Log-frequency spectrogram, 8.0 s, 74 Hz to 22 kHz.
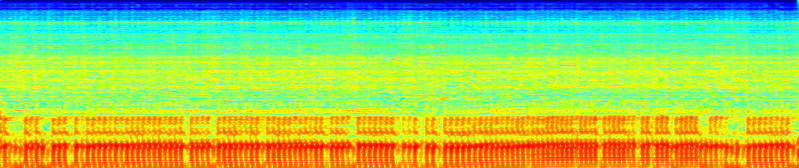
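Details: Honda CRF50 that had a pulsing idle, after replacing the bent, damaged throttle cable and the carb spring: small single-cylinder putter at an even, steady idle with no surging. Normal idle.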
